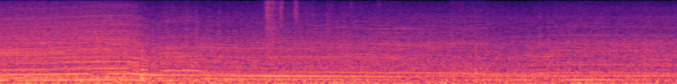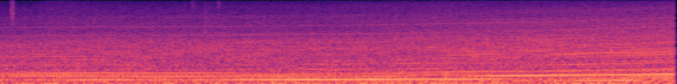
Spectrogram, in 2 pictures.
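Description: A race car engine roars steadily at high revs on the Knoxville dirt track in iRacing's SRX Series, with a gear change early on and a continuous loud drone throughout.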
